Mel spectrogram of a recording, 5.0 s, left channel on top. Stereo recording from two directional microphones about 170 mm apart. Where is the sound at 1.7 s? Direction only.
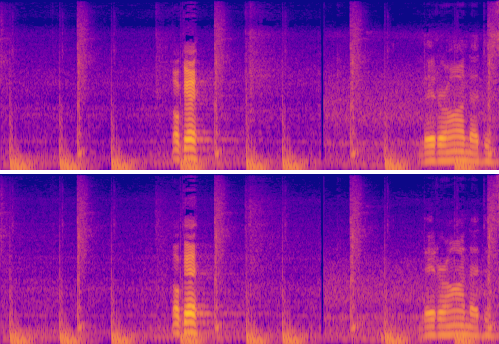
10° right (ahead or behind).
